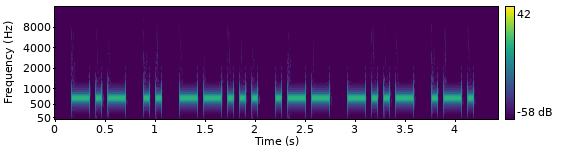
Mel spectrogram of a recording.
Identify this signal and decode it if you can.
Morse code, heard as a keyed tone, about 20 wpm, 700 Hz. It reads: KI7WXR
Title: USA Call Signs - 6 Characters - Repeated 3x - 20wpm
